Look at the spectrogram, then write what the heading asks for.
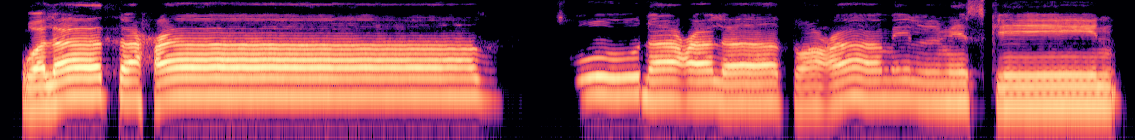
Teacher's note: তো হরুফে মাদ্দাই হলো এটা। মাদ্দার পরে একই শব্দের মধ্যে তাসদিদ এসছে, তাই এটা মাদ্দে লাজিম, একটু বেশি টান হবে।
